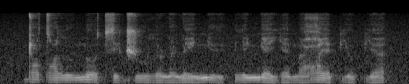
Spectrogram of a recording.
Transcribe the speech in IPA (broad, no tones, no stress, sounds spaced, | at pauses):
ɖ i dˤ o l u n̪ o t͡s ɨ d͡ʒ u l o ɳ ɛ ɳ e ɲ ɨ | l ɨ ɲ ɛ j ɛ m ɐ ʕ ɛ pʲ o pʲ ɐ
